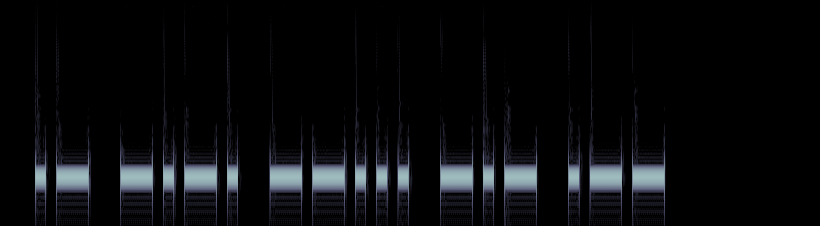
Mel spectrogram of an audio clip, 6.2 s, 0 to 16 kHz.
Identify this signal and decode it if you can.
Morse code, heard as a keyed tone, about 15 wpm, 700 Hz. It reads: AC7KW
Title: USA Callsign DE Callsign - 5 Characters - 15wpm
